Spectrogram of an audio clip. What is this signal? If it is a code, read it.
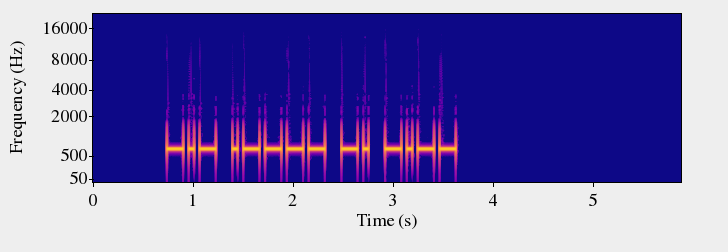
Morse code, heard as a keyed tone, about 22 wpm, 700 Hz. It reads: K1NY
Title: Easy Call Signs - 22wpm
